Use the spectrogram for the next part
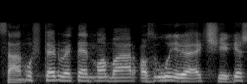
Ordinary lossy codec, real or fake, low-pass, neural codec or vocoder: none; fake; 7.2 kHz; codec, 16 kHz, 0.5 kbps, FunCodec, trained on Chinese and English, 25 frames a second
